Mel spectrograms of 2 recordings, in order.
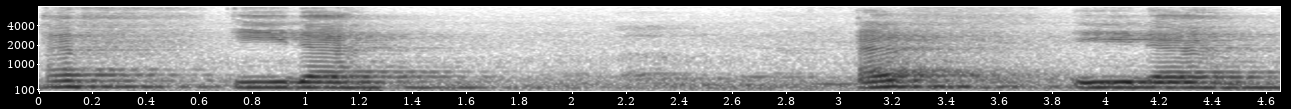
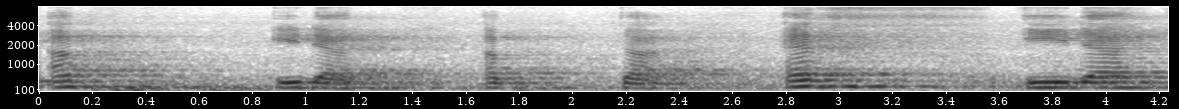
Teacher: Makhraj fa ialah bibir bawah, 1 bibir je. Bibir bawah, bukan 2 bibir.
